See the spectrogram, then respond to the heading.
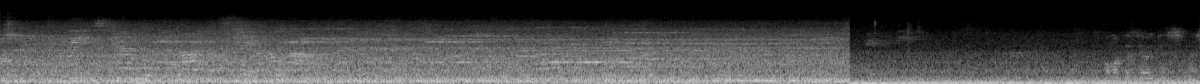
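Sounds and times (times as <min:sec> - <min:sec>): stationary train humming: 0:00.0 - 0:12.0.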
